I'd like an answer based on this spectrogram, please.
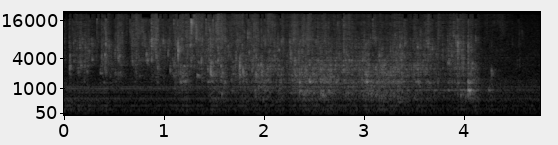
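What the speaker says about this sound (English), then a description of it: "Now I'll pour 2 cups." Hot water poured from an electric hot pot into an Instant Pot, a steady gurgling liquid stream running for several seconds with a small splash near the end, close and fairly quiet.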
